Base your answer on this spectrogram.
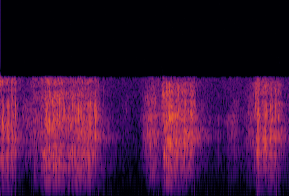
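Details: Pet female Akita growling during rough play as someone sits on her and pretend-bites her: three rough, noisy growl bursts roughly a second apart, each lasting about half a second, indoors.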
